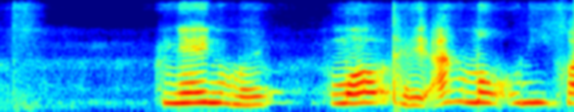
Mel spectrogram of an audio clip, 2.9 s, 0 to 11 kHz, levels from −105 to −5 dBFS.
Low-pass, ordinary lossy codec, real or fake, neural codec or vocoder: 9.9 kHz; Opus, 24 kbps; fake; codec, 16 kHz in and 24 kHz out, 0.4 kbps, LongCat-Audio-Codec, four codebook decoder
